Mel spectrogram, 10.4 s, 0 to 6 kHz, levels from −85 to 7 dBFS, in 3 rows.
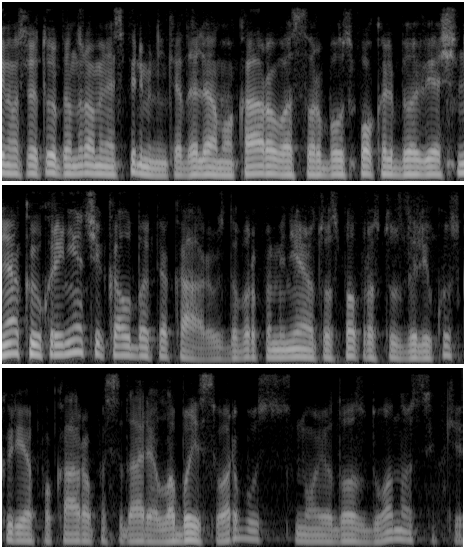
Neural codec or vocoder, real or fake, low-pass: codec, 16 kHz, 8 kbps, FunCodec, trained on Chinese and English, 25 frames a second; fake; 5.4 kHz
